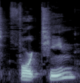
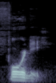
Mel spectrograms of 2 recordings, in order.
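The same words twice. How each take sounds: First: "fourteen" drawn out, with a true T; slow "fourteen", T distinct, rising at the end; clear T sound. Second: "forty" as American "fordy", falling; almost a D. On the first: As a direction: slowly show the T in "fourteen". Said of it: "pronounced with a T sound". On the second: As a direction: say the T in "forty" nearly as D. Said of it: "almost a D sound". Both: Shown as a demonstration.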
